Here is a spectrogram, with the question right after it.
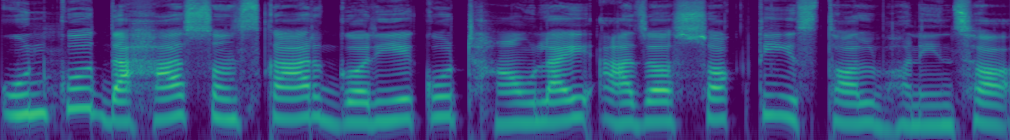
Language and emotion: Nepali, neutral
